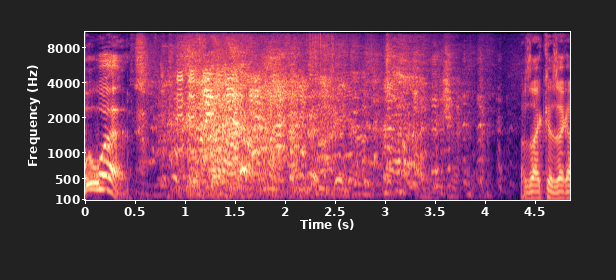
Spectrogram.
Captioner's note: audience laughing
